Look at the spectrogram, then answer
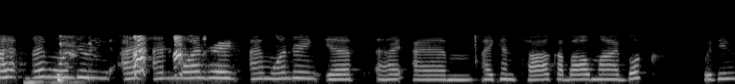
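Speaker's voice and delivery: unsure, hesitant, halting, not expert-sounding voice. Demonstrating how not to ask a podcast host to discuss your book, sounding unsure. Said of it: "You don't sound expert".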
